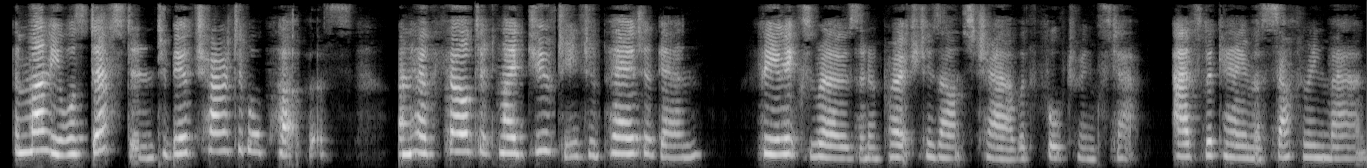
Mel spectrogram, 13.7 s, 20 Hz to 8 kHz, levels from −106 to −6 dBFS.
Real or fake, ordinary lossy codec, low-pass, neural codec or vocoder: fake; AAC, 32 kbps; 7.2 kHz; codec, 16 kHz in and 24 kHz out, 1.1 kbps, FireRedTTS-2 codec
